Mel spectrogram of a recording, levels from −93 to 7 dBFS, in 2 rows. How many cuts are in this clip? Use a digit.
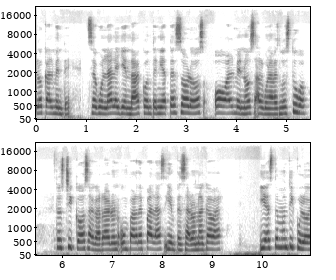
2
